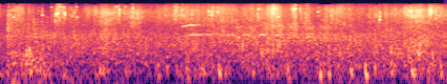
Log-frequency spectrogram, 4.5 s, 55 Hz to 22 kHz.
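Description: A horse in Red Dead Redemption 2 whinnies while its hooves clop in a steady walking rhythm, fairly quiet against soft game ambience.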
